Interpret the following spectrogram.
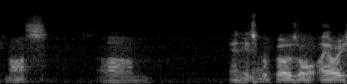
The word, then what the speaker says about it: Knaus: How do you pronounce his name? Knaus.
